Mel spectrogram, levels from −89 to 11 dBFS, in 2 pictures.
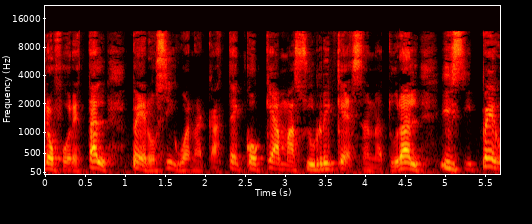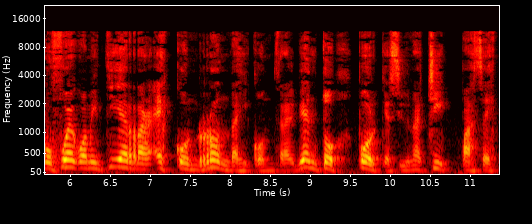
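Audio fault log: Throughout, wrong sample rate: everything runs slow and sits low, at about 0.73 times normal speed and roughly 5.5 semitones flat. Speed and pitch drop together by the same ratio, which fits 44.1 kHz material played back at 32 kHz without conversion.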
